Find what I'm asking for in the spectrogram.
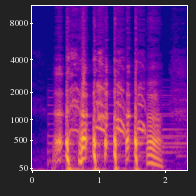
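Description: A run of harsh, rapid coughs, about six in quick succession, close and loud, ending in a raspy drawn-out breath.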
